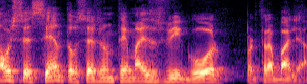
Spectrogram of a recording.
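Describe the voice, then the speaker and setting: A man at medium pitch and a fairly slow pace, with music in the background. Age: 60s. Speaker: pastor. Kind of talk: sermon. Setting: live stream.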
